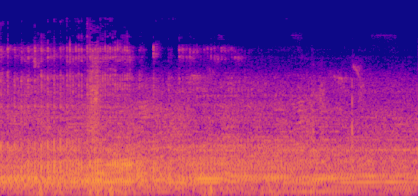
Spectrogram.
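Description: A small engine running steadily with an even buzzing drone.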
